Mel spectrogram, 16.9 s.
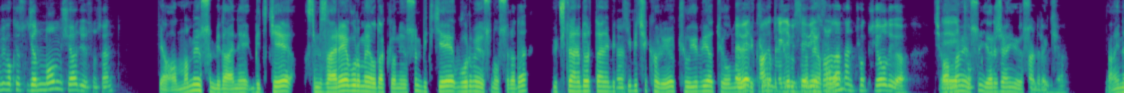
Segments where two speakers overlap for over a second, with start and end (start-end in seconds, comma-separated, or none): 11.0-12.7, 14.1-15.8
